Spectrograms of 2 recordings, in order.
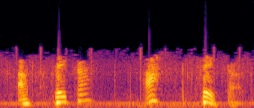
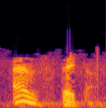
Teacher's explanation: She gave the Z a TH sound. That's Castilian Spanish. Mexican or any Spanish American would say Azteca.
